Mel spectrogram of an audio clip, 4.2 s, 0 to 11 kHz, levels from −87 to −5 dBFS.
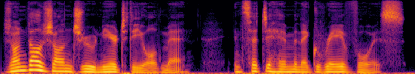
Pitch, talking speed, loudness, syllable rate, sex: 115 Hz, 230 wpm, -19 LUFS, 5.2 syllables/s, male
